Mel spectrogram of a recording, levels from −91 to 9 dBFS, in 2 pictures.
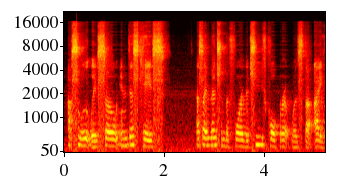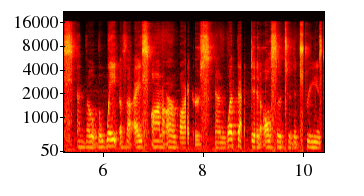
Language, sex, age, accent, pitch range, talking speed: English, female, 30-49, American, 150-185 Hz, 190 wpm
